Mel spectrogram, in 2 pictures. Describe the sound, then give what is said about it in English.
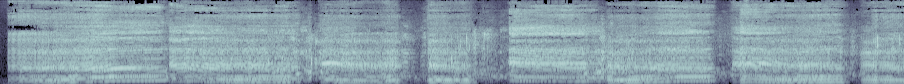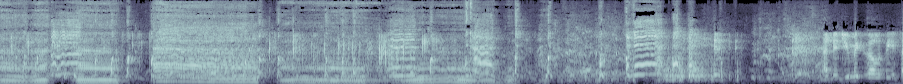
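A voice imitates clucking hens at the end of a vocal rendition of a theme tune, in place of the seagulls in the real theme music: a long run of loud, warbling vocal bursts with rising and falling pitch, turning raspier and choppier toward the end. “I can't do seagulls. I thought I'd do some nice hens instead.”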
